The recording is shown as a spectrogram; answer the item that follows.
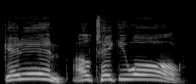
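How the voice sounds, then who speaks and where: A man's voice: sits high, expressive, unhurried, dark tone, dry recording, voice pushed up. A man voicing a drunken, thick-necked young male peasant who bellows and boasts in an audiobook. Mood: drunken bellowing.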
